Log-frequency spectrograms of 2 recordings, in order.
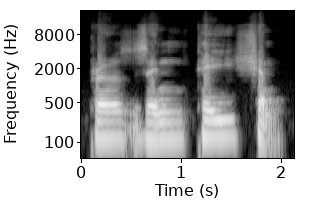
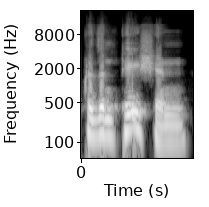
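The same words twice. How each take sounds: First: "presentation" slowly split into four syllables. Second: Said in the usual way. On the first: Shown as a demonstration. Teacher showing a polysyllabic word, "presentation" broken into syllables. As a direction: draw out each syllable of "presentation". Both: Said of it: "it comes under polysyllabic word".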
